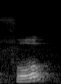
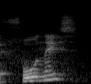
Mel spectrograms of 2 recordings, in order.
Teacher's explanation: A pronúncia ela é fechada do ômega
